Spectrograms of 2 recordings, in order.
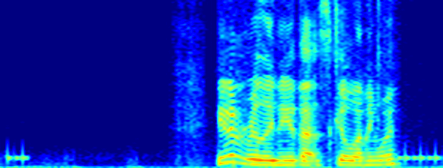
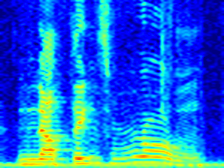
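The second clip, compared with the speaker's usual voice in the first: forced slow denial; 2 semitones higher, much slower than usual. Acted.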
